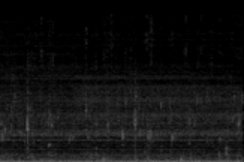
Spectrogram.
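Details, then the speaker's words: Frigidaire dishwasher that fills but won't spray, later fixed by replacing the circulation pump: steady hiss and trickle of water through the inlet valve, no buzzing or chatter; normal water fill. "turn it on fills up with water you can hear it filling up with water"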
